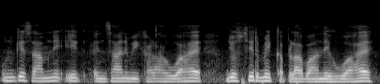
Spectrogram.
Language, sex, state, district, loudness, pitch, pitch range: Hindi, male, Uttar Pradesh, Lalitpur, -17 LUFS, 140 Hz, 135-165 Hz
